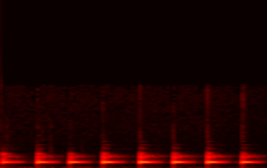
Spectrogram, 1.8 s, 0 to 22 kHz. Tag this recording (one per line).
Essen
Germany
January2013
SonicSnaps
